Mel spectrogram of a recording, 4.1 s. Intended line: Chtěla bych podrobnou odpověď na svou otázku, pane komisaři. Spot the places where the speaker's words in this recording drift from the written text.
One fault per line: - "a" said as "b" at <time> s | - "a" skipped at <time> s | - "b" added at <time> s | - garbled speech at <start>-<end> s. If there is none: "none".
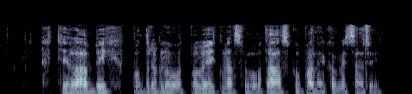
none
